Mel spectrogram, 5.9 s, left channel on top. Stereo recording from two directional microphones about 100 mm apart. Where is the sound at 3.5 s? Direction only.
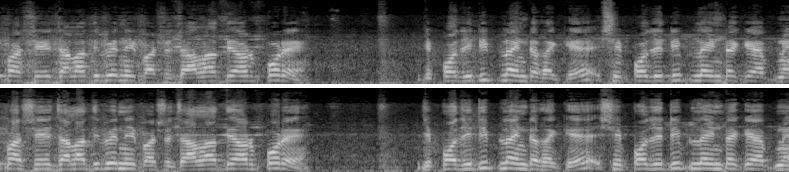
40° right (ahead or behind).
